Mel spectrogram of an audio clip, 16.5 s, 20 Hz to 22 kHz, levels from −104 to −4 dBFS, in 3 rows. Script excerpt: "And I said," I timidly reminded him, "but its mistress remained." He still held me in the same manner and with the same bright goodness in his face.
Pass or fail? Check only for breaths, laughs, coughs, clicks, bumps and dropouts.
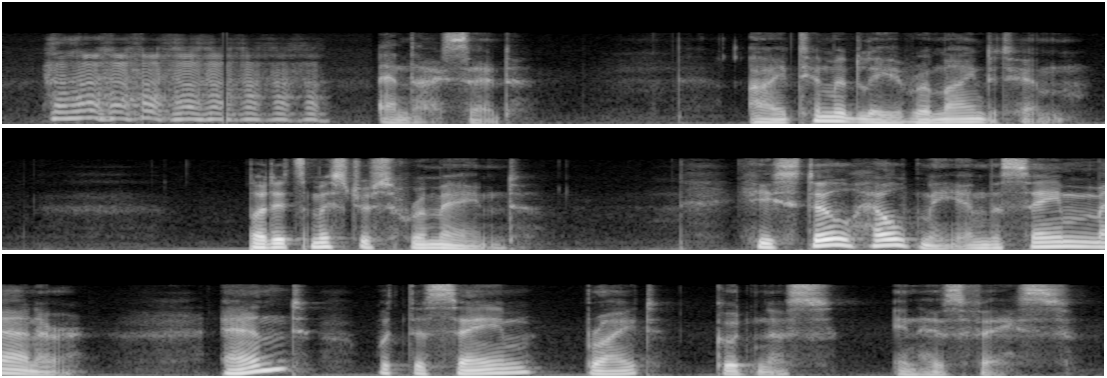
fail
